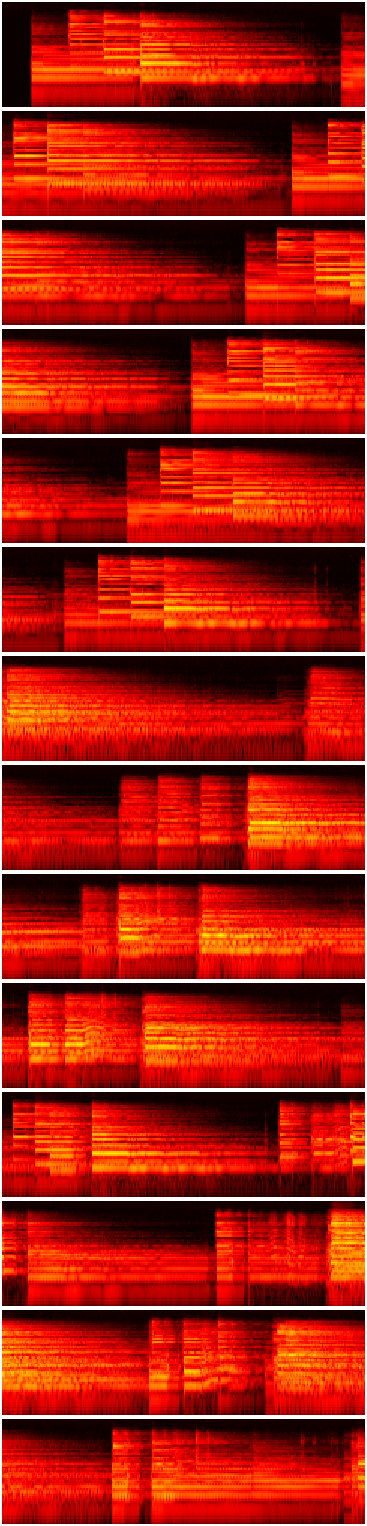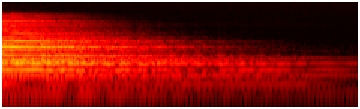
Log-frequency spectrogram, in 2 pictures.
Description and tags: Floyd Filtertron CG stuff
playing around with the C and G chords on a nice clean, heavy reverb and delay setting. Moody and relaxing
